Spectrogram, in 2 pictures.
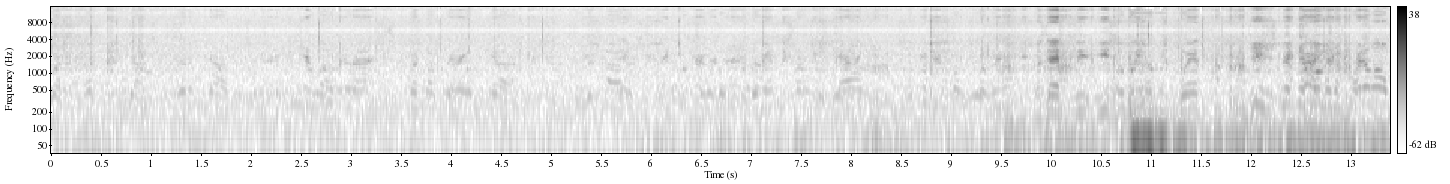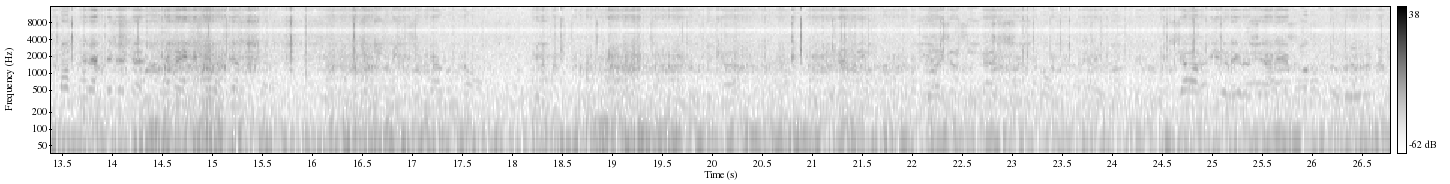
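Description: Wind buffeting an outdoor camera microphone, growing stronger a little before halfway, with one sharp knock on the camera or its mount a little before halfway.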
